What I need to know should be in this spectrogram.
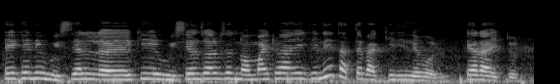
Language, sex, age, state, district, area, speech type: Assamese, female, 45-60, Assam, Nalbari, rural, spontaneous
